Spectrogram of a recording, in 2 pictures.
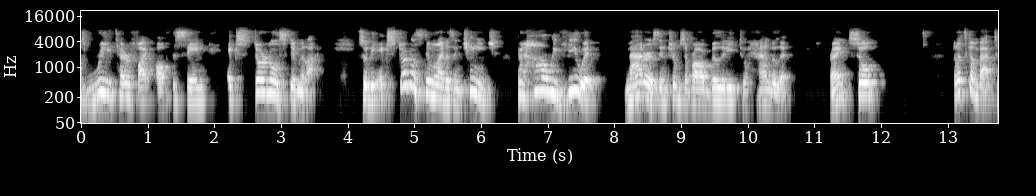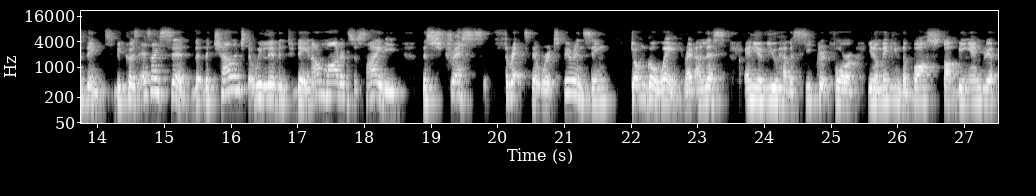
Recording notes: recorded webinar series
